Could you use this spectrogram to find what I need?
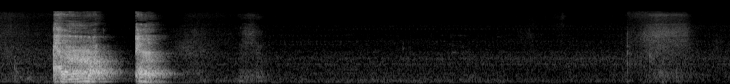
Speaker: pain. Pain on my throat and on my chest because of this strong bronchitis.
